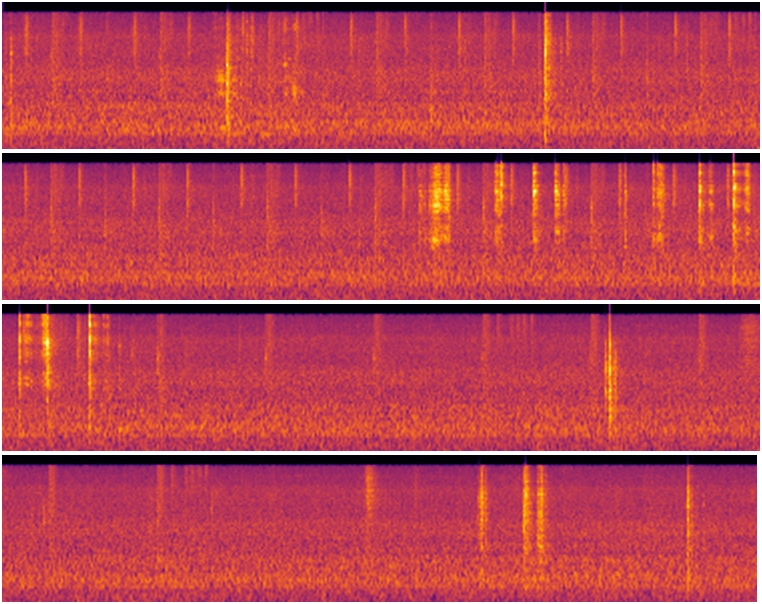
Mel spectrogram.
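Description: Waffle batter sizzling steadily inside a hot cast iron Griswold Heart & Star waffle iron on an electric stove coil, with occasional sharp pops and crackles, most of them bunched together a little under halfway through.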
